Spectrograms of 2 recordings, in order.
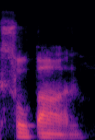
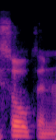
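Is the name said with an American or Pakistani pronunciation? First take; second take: Pakistani; American. First: The name has a Pakistani pronunciation. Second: The name has an American English pronunciation. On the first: "if we were back in Pakistan, it'd be like Sultan" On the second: "That's the American pronunciation"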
